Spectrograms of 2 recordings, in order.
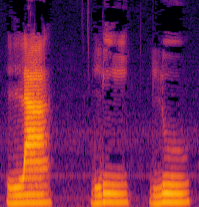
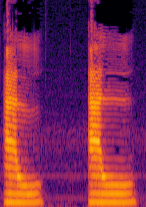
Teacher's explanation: the pressure is at the front, around those upper top teeth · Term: lam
